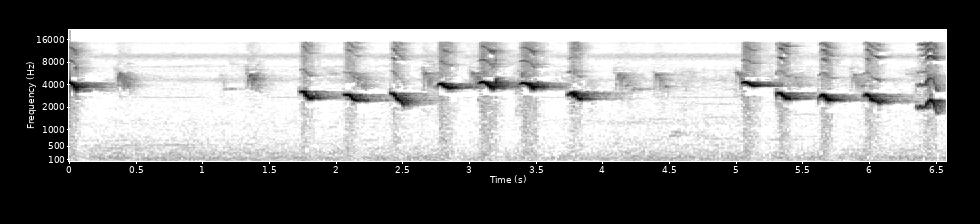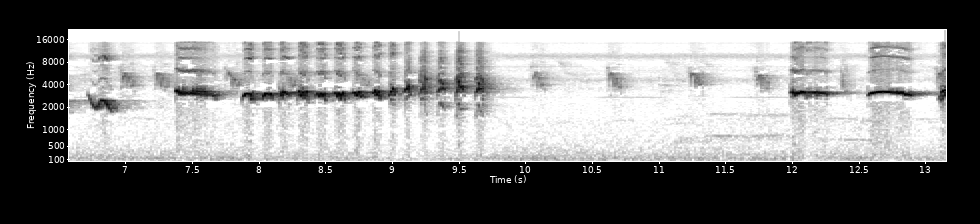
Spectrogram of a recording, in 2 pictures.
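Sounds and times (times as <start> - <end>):
Oriental magpie-robin singing clear whistled notes: 0.0 - 13.1.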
